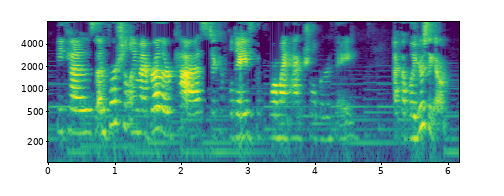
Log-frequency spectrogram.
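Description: A woman's high voice with an American accent at a moderate pace, with faint music in the background. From Texas. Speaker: beginner vlogger. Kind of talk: casual talk to camera. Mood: warm, grateful, partly somber. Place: home room. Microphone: phone near.

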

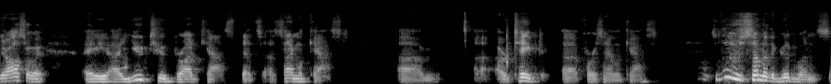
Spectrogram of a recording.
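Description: A man with a dark, mellow tone, very wide pitch swings and big swings in loudness, at a moderate pace against a quiet background. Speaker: radio station general manager and show host. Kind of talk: radio station promo, casual talk about programming. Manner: conversational, enthusiastic, with frequent fillers. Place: home room.

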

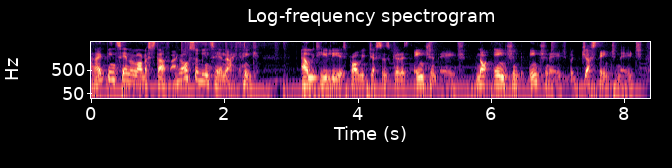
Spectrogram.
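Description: With faint music in the background, a man talks at a fairly quick pace in a fairly low voice. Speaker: whiskey reviewer host. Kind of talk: casual review commentary. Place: bar. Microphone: lapel.

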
